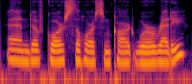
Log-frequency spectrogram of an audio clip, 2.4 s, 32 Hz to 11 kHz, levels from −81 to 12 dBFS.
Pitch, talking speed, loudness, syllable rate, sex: 165 Hz, 225 wpm, -15 LUFS, 5.9 syllables/s, female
